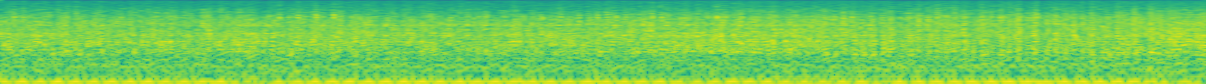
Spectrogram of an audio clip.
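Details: Farmall B tractor after a weak ignition coil was replaced with a new one: deep, even thrumming with steady firing and good oil pressure, no misses or knocks. It runs smooth and healthy.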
